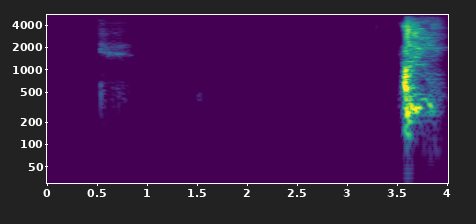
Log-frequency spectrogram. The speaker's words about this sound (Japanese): これどうしよう。15分の大半が僕のくしゃみですよ。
